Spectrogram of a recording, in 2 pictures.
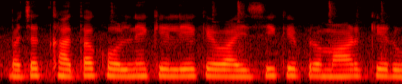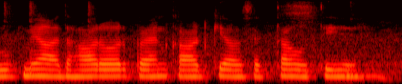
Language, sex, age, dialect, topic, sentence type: Hindi, female, 18-24, Awadhi Bundeli, banking, statement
